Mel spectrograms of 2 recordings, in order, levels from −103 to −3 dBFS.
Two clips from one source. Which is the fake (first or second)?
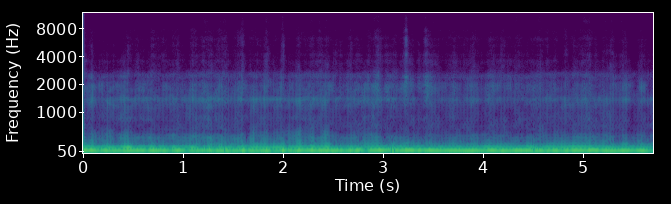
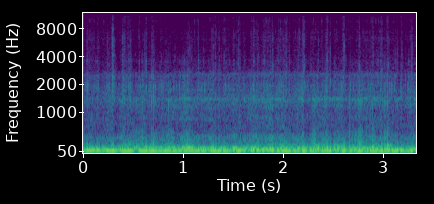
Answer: first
